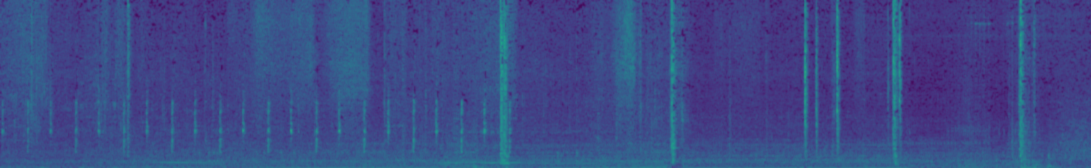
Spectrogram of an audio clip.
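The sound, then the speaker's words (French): A steady low engine rumble fills the scene beside a truck at a motorway rest area, like idling heavy vehicles, with a regular ticking pattern early on and a few sharp knocks and clunks scattered throughout. No one speaks. “Là, on est à côté du camion, sur l'aire d'autoroute.”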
